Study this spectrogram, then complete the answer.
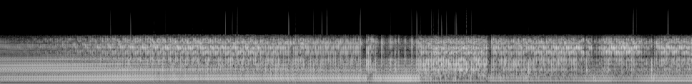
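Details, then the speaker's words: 1964 Philco AM vacuum-tube clock radio after about 30 seconds of warm-up: loud, steady hum under faint station audio from dried-out original electrolytic filter capacitors in the power supply, fixed by replacing them. Filter capacitor hum. "okay as you can hear there is a couple of stations coming through but there's also a a huge amount of filter capacitor pump which is common on these old radios when the original electrolytic filter capacitors and the power supply dry out and no longer function that's what you get"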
